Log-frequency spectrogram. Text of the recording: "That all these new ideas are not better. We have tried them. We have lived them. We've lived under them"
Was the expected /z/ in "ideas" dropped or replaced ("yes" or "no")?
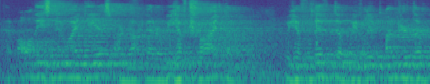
no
